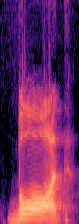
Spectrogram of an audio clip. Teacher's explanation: दद के लिए जब जबान के किनारे दाढ से लगते हैं तो ऐसा दबाव यानी प्रेशर के साथ होता है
